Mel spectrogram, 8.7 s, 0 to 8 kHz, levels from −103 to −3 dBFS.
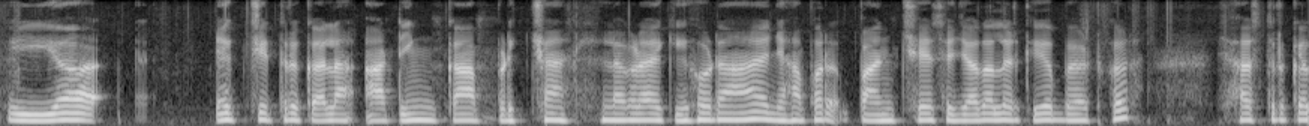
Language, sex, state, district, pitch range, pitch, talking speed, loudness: Hindi, male, Bihar, Saran, 145-160 Hz, 155 Hz, 160 wpm, -23 LUFS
